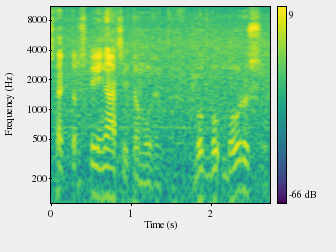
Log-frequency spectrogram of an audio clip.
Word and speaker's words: Burj: Bursz, bursz, nie burcz, nie dż, tylko bardziej takie żarnik, ja pierdzielę.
